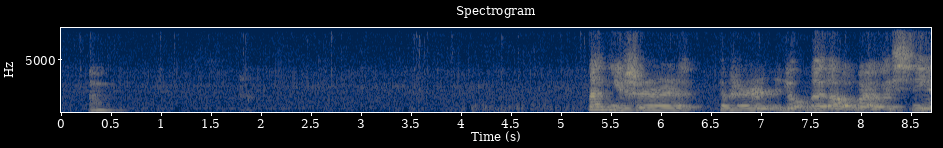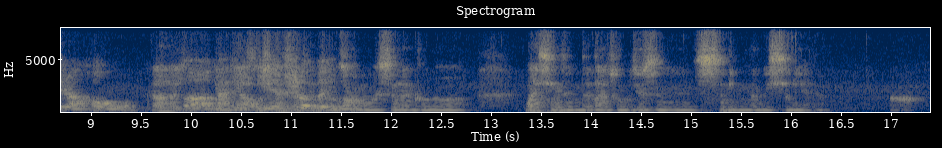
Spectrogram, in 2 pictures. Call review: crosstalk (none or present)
present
